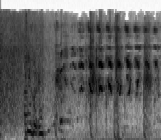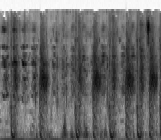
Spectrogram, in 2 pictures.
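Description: Bodies splash and slap in muddy water.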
